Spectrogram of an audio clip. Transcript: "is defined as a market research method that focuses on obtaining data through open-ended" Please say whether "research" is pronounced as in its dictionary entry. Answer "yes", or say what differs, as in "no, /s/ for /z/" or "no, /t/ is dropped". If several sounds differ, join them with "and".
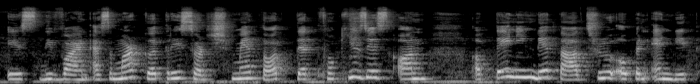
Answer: yes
